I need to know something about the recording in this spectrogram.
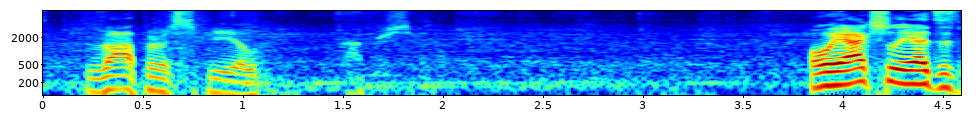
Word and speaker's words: Rapperswil: Rapperswil? Rapperswil.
